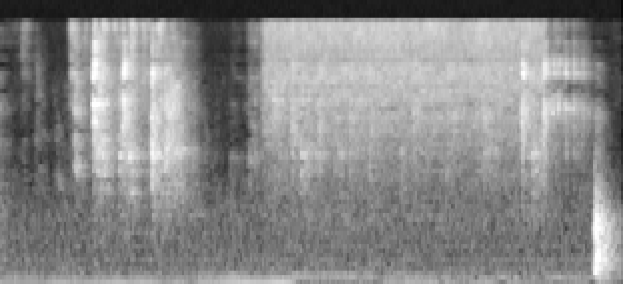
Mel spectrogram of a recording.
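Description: Aerosol spray varnish can hissing off-mic, giving a second coat: a few short bursts, then a longer spray of about three seconds. A sharp thump right at the end is the loudest sound.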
